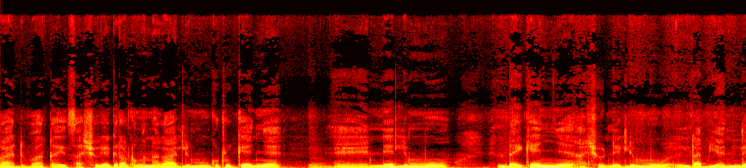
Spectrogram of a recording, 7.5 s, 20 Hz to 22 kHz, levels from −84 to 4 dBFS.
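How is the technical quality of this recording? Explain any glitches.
The quality is degraded throughout by generation loss. The speech sounds swirly, hollow and smeared, with blurred onsets, likely from MP3 re-encoding about three times, which fits a 96 kbit/s chain.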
